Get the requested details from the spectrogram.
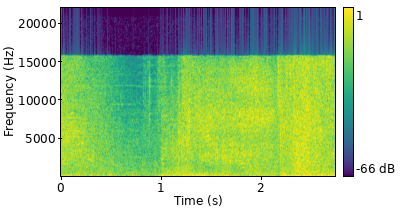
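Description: A magic blast explodes with a heavy boom.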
